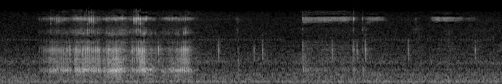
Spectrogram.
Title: Dog is woken up by the sound of his own snoring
